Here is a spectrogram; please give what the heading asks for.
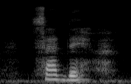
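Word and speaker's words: שדה: Sader. Sader. Aqui nós temos um sim, um dalet, um ré e ã como vocalização temos um camet que é um a longo, e um segol que é um e.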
